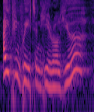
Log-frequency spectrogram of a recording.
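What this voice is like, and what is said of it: Good put-on Welsh accent. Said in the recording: “That's a banger Welsh accent. That's a good Welsh accent. ... that's like Postman Pat level good”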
